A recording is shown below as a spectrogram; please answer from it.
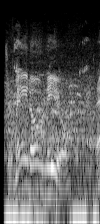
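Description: Television basketball commentator talking over a steady low rumble of arena background noise.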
